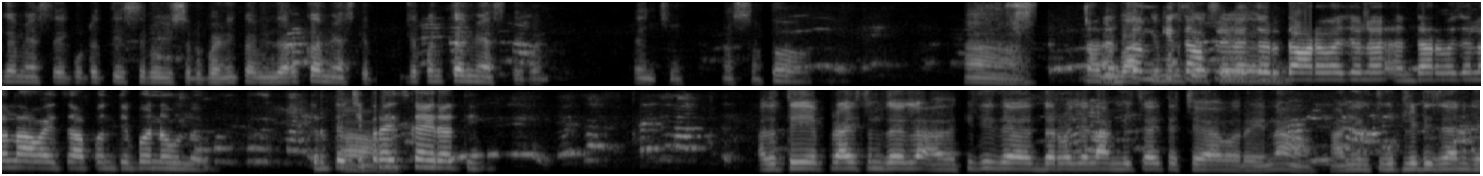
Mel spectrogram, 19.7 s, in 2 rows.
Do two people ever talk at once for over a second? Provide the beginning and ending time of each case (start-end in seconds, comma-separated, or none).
7.3-8.5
